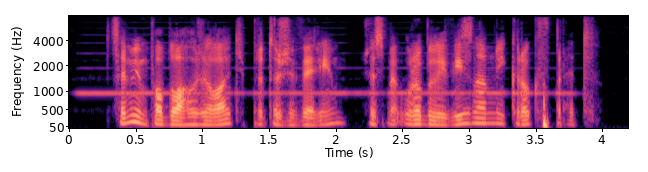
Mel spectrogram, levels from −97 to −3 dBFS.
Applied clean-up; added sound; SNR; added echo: neural mask model RNNoise.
